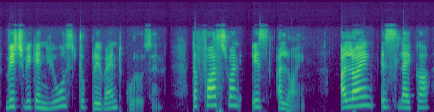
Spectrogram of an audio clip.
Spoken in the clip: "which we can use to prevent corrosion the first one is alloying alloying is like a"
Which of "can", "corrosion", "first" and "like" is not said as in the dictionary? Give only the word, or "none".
corrosion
